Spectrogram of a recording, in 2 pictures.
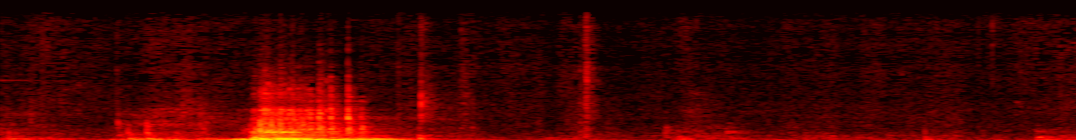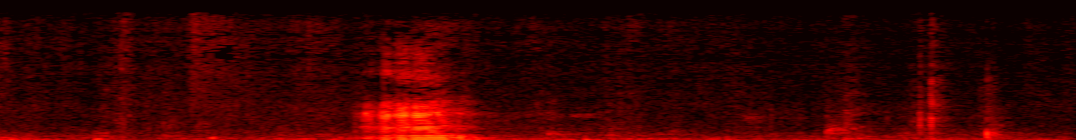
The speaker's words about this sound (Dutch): Het is lente en onze schapen staan nu in de stal, want het is lammertijd. En er zijn al heel veel lammetjes geboren.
